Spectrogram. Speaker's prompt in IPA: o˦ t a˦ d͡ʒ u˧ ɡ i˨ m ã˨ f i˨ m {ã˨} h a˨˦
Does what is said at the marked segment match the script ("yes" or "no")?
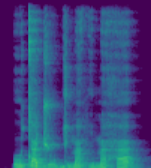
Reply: yes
